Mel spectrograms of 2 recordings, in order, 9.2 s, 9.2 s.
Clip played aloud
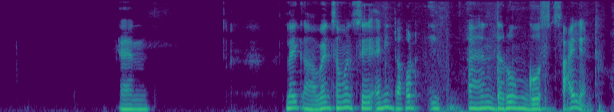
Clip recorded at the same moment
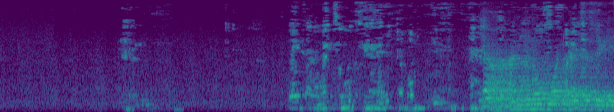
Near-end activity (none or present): present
